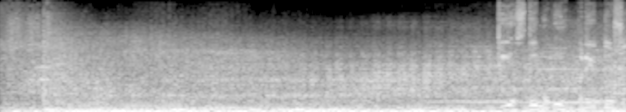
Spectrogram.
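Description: Explosion sound effect: a loud, sustained low rumble that starts suddenly, with sharp crackles from about five seconds in.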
